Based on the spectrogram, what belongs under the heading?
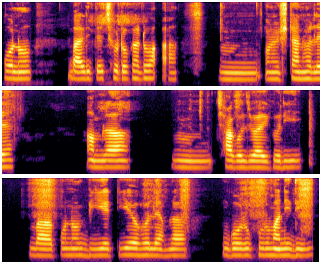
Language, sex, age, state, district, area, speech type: Bengali, female, 30-45, West Bengal, Dakshin Dinajpur, urban, spontaneous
